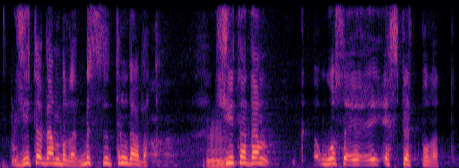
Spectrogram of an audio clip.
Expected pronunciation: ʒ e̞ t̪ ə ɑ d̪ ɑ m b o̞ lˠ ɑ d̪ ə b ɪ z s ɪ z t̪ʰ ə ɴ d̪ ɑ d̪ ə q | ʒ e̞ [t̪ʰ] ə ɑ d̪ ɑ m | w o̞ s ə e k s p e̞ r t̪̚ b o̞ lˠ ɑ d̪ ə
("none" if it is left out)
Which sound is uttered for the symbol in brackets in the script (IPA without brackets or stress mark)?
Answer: t̪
